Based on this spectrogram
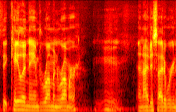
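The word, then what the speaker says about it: Rumber: We're going to serve a rum drink that Kayla named Rum and Rummer. And I decided we're going to spell it with a B, like R-U-M-B, R-U-M-B-E-R, Rum and Rummer.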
